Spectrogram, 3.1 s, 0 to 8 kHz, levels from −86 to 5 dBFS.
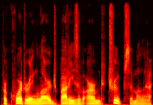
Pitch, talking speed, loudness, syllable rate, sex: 120 Hz, 175 wpm, -19 LUFS, 5.1 syllables/s, male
